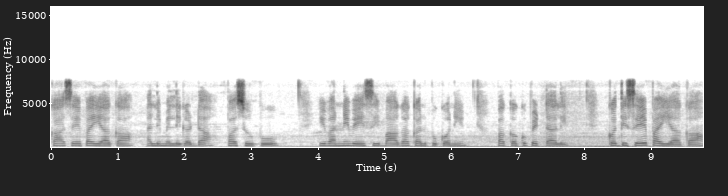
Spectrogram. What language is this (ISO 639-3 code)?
tel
